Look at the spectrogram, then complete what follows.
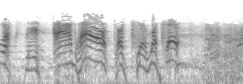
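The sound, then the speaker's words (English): Nasal, squawking duck-like quacks in rapid bursts that rise and fall like garbled chatter, loud, a voice imitating the cartoon duck Donald rather than a real bird. “Why, it's not an apple at all. It's a darling little duck.”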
